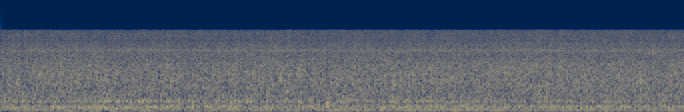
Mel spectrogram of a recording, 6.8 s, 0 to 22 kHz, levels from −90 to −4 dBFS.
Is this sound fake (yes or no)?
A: no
